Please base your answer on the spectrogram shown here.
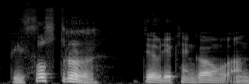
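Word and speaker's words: Bifröst: It's called Bifrost. Well, actually, in Icelandic, which is the more correct pronunciation of the Old Norse languages, it's called Bifrostrur.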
